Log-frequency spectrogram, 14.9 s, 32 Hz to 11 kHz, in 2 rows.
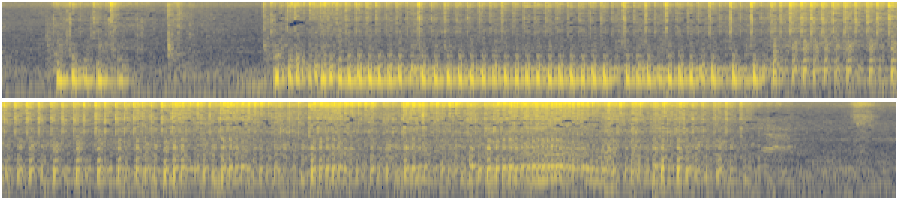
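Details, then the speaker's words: Yamaha Jupiter with an R15 v3 piston, BRT CDI and BRT connecting rod, over-revved in third gear: uneven knocking clatter at about 3.5 beats/s; owner hopes it is a broken cam chain tensioner rather than the connecting rod. Unconfirmed. "pas ditarik dia bunyi k gitu kemungkinan Tensioner mudah-mudahan Tensioner patah bukan stang seher"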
